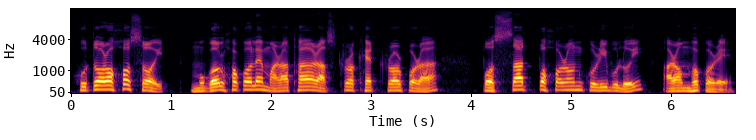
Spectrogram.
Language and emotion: Assamese, neutral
